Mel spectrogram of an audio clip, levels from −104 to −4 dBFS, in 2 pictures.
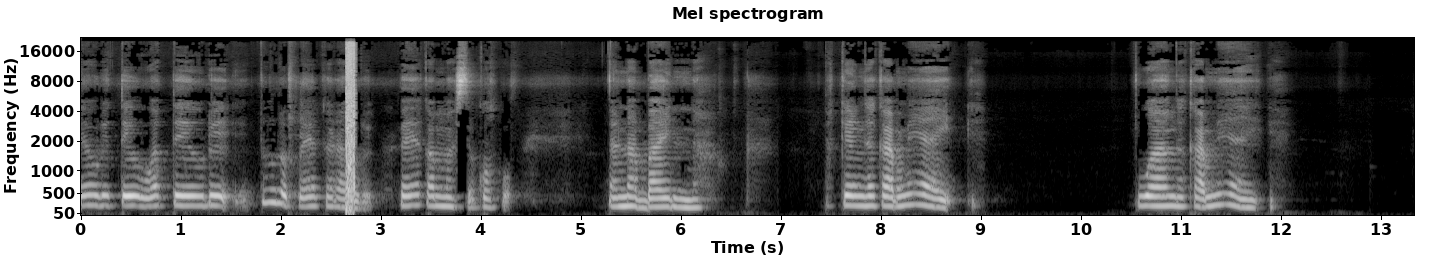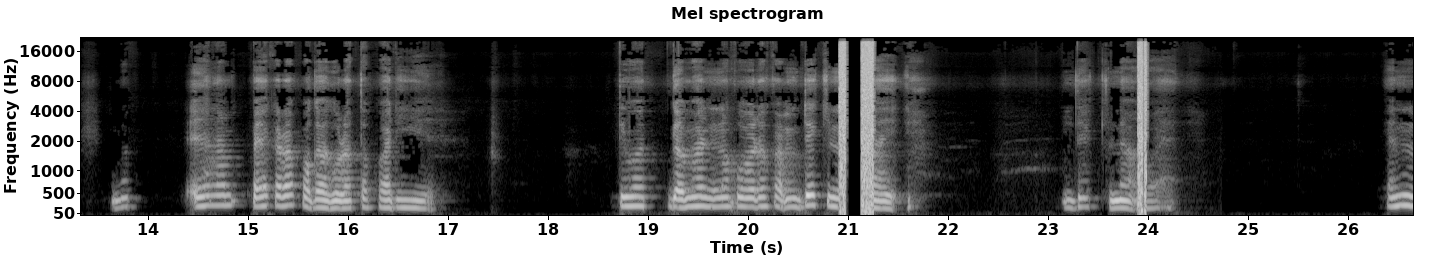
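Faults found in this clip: Uninitialised buffer: loud digital-noise bursts at 2.65–2.73 s (just before "peekamas okopo"), 20.91–21.25 s, 23.89–23.98 s; playback reading unwritten memory, fits 4096- and 16384-sample blocks.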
